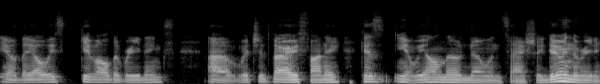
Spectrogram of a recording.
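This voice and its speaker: Talking at a fairly quick pace, a man has a Long Island accent and a fairly low pitch. The background is quiet. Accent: Long Island, New York. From Long Island, New York. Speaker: podcast host. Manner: conversational, casual.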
